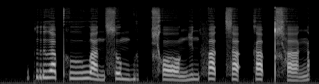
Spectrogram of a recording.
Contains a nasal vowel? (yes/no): no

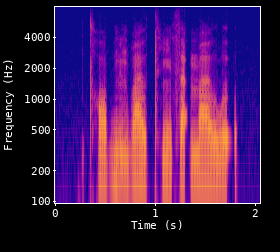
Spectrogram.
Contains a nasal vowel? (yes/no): yes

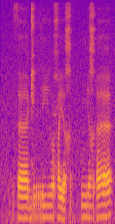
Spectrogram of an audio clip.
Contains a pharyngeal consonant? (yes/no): yes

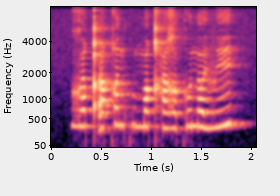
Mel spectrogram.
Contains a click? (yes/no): no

